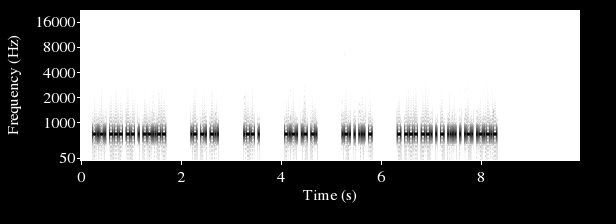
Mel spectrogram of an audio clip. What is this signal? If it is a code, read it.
Morse code, heard as a keyed tone, about 50 wpm, 700 Hz. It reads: COME, AND WE CAN REST TOGETHER.
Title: 3x Word-Spacing - Sentences from Top 500 Words - 50wpm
